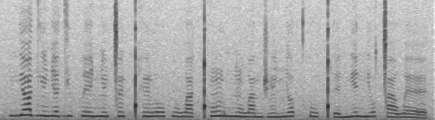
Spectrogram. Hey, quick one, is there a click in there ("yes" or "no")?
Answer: yes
